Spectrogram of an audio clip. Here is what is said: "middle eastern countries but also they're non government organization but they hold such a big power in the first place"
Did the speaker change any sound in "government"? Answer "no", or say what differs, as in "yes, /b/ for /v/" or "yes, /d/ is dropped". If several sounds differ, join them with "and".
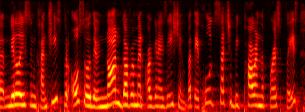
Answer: no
